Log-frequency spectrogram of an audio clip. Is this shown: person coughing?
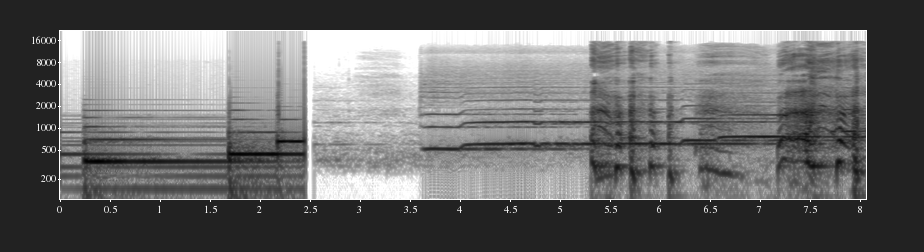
yes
